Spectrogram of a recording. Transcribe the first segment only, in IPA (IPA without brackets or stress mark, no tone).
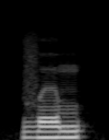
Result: v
